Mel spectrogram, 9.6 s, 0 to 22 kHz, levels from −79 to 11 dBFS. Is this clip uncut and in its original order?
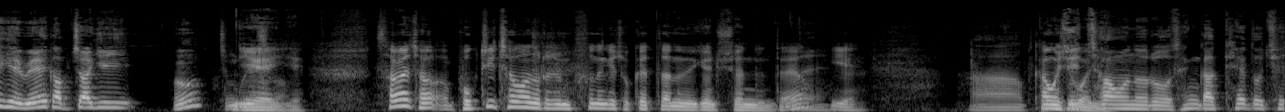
no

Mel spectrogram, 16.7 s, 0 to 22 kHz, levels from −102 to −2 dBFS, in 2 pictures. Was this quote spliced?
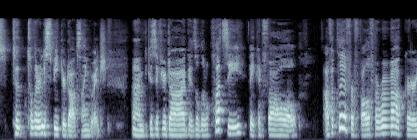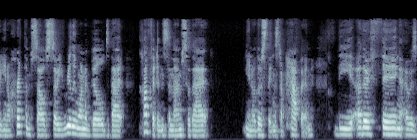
yes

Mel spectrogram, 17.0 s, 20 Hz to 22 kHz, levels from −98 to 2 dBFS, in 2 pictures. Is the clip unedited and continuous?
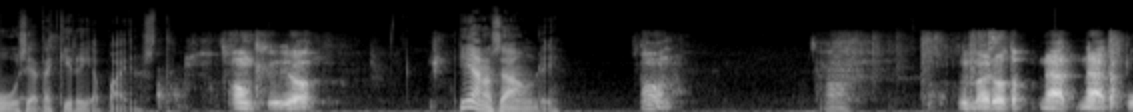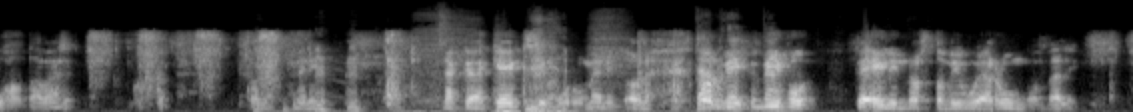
no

